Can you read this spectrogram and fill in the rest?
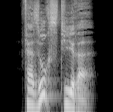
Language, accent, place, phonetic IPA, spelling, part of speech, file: German, Germany, Berlin, [fɛɐ̯ˈzuːxsˌtiːʁə], Versuchstiere, noun, De-Versuchstiere.ogg
- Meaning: nominative/accusative/genitive plural of Versuchstier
